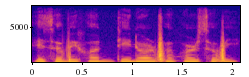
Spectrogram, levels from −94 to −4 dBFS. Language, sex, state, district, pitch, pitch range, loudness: Assamese, female, Assam, Kamrup Metropolitan, 220 Hz, 220-225 Hz, -23 LUFS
